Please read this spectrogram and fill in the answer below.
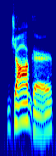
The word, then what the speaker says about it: Jogr: So, yeah, I'm drinking Jogger, but they spell it J-O-G-R.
